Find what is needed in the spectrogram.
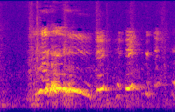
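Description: A toddler laughing: one long, high-pitched laugh starting about half a second in, followed by a few short bursts of laughter.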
